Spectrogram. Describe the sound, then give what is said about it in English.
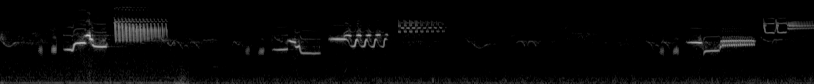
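A wood thrush sings alone on the 1st of May in the Rock Creek or Piney Branch region, in a few clear, flute-like phrases, each ending in a bright trill, separated by pauses, with a faint low rumble at the start. “On the 1st of May, I go to the Rock Creek or Piney Branch region to hear the wood thrush.”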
